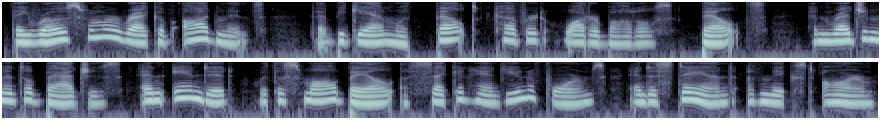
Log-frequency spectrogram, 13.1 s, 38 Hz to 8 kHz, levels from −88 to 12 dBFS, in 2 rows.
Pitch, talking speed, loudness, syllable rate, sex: 185 Hz, 150 wpm, -18 LUFS, 4.4 syllables/s, female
